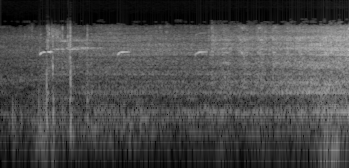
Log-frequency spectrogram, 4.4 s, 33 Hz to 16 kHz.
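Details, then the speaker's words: Tata Safari Dicor 2.2 diesel after replacing the camshaft position sensor for code P0340 no-start: a few seconds of cranking, then it catches and settles into a steady idle; starts perfectly. "Friends गाड़ी हमारी start हो चुकी है, एक बार फिर वापस से self लगाते हैं बंद करके। ये गाड़ी हमारी परफेक्ट तरीके से स्टार्ट हो चुकी है।"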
